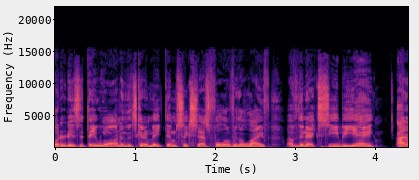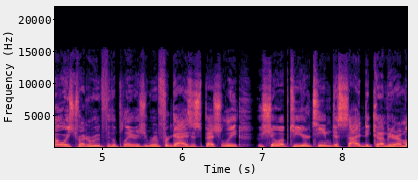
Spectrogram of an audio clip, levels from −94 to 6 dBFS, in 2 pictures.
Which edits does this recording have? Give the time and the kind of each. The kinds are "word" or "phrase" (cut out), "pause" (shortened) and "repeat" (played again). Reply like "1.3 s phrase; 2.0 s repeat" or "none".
none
